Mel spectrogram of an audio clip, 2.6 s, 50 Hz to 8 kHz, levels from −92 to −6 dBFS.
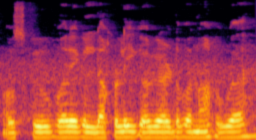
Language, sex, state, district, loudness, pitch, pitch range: Hindi, male, Uttarakhand, Uttarkashi, -13 LUFS, 115 Hz, 115-120 Hz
